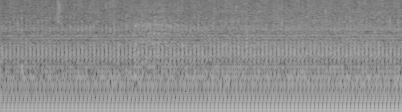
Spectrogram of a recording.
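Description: Steady low electrical hum with a stack of evenly spaced overtones, holding level throughout.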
